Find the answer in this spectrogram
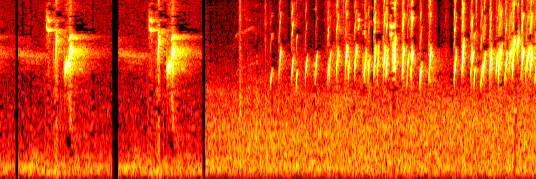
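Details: European goldfinch in batbata style, aimed at making a pet goldfinch sing strongly: two sharp rising call notes a second apart, then an accelerating burst of rapid liquid twittering.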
